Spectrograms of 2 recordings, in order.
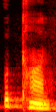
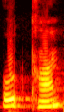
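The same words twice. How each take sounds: First: उत्थान with a quick "ut", falling low; short u. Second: उत्थान with a long "oot", rising; long first oo. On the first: Teacher giving the correct form, short u in उत्थान. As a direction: keep the first vowel of उत्थान short. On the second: Teacher showing the error, long oo in उत्थान. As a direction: stretch the first vowel of उत्थान. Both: Shown as a demonstration. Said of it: "छोटे ऊ और बड़े ऊ".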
